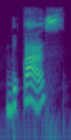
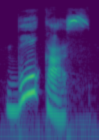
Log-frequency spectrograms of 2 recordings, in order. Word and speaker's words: bukas: pronunciation if you say buas buas the emphasis is on the second syllable that means open if you say buas buas emphasis is on the first syllable that means tomorrow very interesting like oh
